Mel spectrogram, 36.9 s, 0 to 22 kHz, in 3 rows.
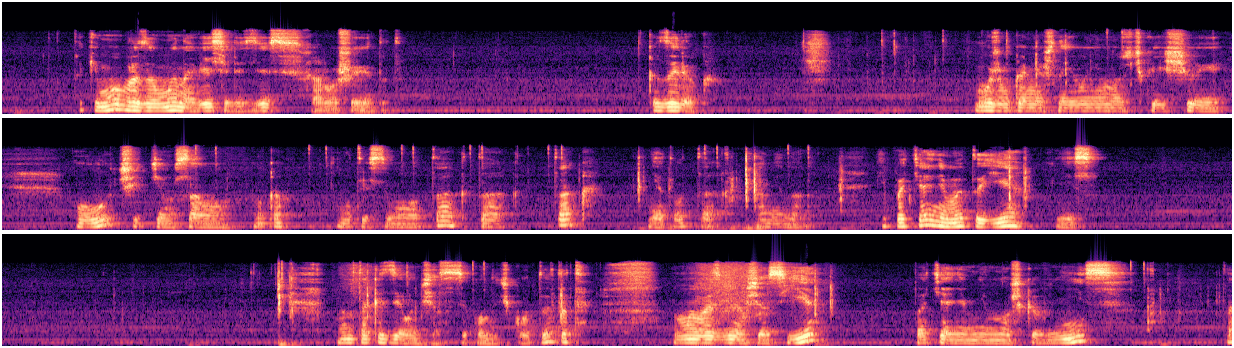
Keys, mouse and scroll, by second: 9.1-11.4 middle drag, 11.4 click, 14.6-15.9 drag, 16.7 shift+click, 17.4 shift+click, 18.0 shift+click, 19.6 shift+click, 20.5 ctrl+click, 22.8 e, 28.5-29.7 middle drag, 29.7 shift+click, 30.7-33.1 middle drag, 33.1 e.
